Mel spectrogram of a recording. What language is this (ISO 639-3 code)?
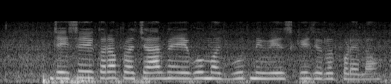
bho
